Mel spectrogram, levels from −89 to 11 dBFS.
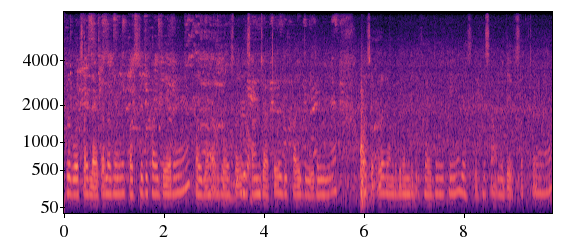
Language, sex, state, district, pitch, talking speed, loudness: Hindi, female, Chandigarh, Chandigarh, 190 Hz, 235 wpm, -22 LUFS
